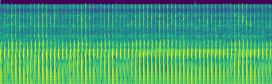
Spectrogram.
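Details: Hero Splendor single-cylinder after full engine rebuild, oil pump serviced and gasketed, clutch refitted, first start; fast even beat about twelve pulses a second, no knocking or missing. Normal idle.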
